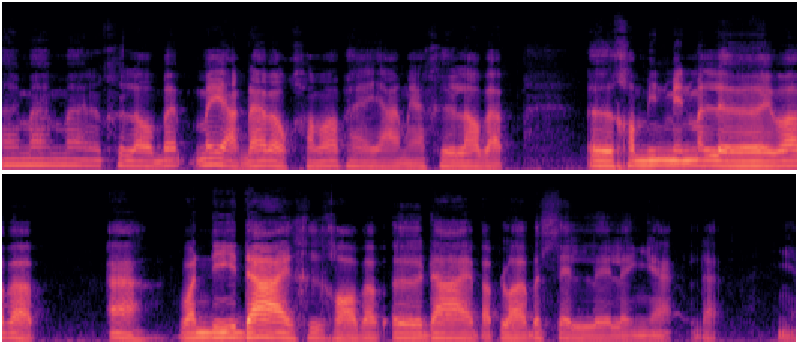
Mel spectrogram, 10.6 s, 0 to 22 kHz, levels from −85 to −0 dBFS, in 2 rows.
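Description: No technical faults can be heard anywhere in the speech recording.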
